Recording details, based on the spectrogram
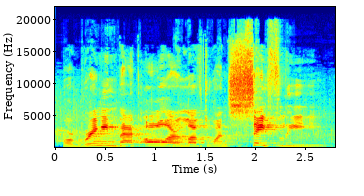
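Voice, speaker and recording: A woman's voice: high-pitched, normal speed. An actress playing a grandiose female small-town politician in a comedy audio drama, declaiming with a public-address echo and repeated final words. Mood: grand, grateful. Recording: echoing PA, distant, noisy crowd.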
